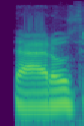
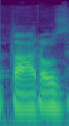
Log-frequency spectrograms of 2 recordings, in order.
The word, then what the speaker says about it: Taro's: ठीक है ना, टैरोज रिवार्ड पढ़ो या तारोज रिवार्ड पढ़ो, वन एंड सेम थिंग। ठीक है, किसी तरह से भी आप प्रोनाउंस कर सकते हैं।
